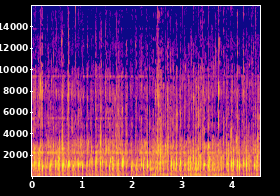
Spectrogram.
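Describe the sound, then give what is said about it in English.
Steady, rapid bubbling as air is blown through a straw into water, a fairly loud gurgling burble that continues without pause for several seconds. “It's blowing in a straw in water.”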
